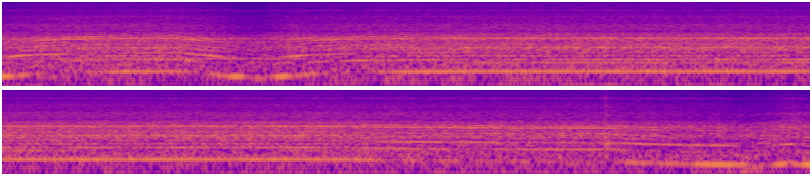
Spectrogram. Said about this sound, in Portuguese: E já derrubo tudo isso aqui num liquidificador bem sequinho, olha. Agora eu vou bater. Vamos bater até ficar uma poeira lisinha, poeirinha mesmo.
